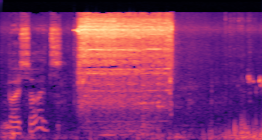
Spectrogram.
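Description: A cordless drill whirs briefly at high speed.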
